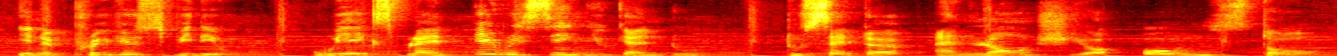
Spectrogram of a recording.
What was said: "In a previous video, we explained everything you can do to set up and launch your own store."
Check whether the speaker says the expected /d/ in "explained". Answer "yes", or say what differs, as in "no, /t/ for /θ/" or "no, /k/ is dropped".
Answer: no, /d/ is dropped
